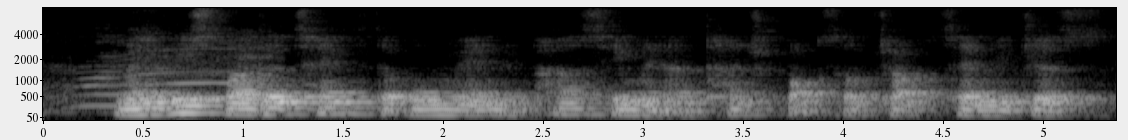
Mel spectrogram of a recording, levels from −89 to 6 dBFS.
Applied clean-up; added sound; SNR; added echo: none; Livestock, farm animals, working animals; 19 dB; reverberation time 0.7 s.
